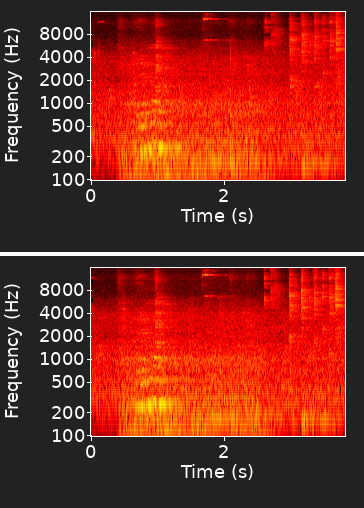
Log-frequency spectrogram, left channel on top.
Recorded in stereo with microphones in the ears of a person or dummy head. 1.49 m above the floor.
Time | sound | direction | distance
0.4 | a child speaking | 40° right (ahead or behind) | 1.1 m
2.6 | typing on a keyboard | 55° right (ahead or behind) | 1.4 m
